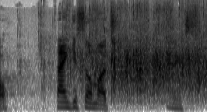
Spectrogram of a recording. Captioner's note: applause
